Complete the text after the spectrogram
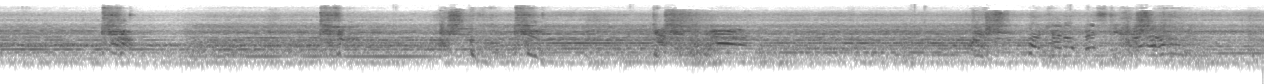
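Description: Metal blades clash and ring in a fight.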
